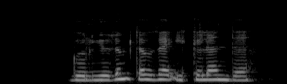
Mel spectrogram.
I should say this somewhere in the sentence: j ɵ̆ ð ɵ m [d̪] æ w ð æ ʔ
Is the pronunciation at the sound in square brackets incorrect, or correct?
incorrect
